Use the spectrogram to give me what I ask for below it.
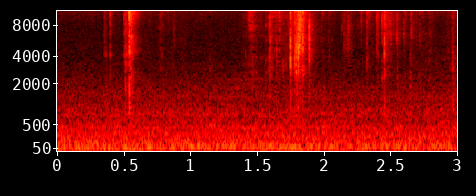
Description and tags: Bone Break 2a
Bone breaking 2a: Bone breaking, cracking and splitting.
Made with celery, so no one was harmed.
crack, effect, flesh, gore, horror, human, people, snap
